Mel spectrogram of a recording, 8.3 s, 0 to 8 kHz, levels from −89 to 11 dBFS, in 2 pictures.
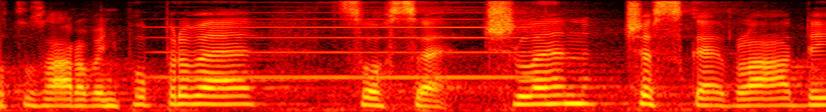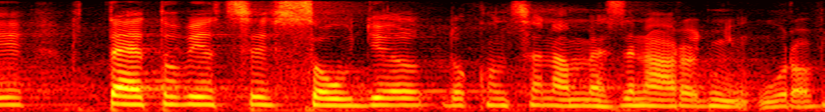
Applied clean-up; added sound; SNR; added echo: none; Bowed string instrument; 16 dB; none.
